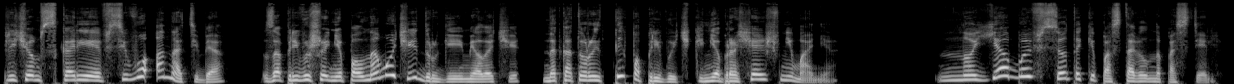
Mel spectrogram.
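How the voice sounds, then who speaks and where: A woman's voice: fairly low pitch, huge pitch swings, moderate pace, darkish tone, dry recording, clean studio sound. A woman voicing a male deputy sheriff who talks in an ironic, teasing way.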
